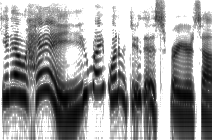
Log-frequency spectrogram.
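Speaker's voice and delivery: gentle, high, sing-song spirit voice.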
